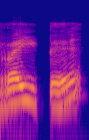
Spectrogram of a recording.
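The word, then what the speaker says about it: write: பவ் அப்படிங்கறத அழுத்தி சொல்லிக்கணும் இப்போ சைலெண்ட் டபள்யூ வேர்ட்ஸ் டபள்யூ வந்து இங்க உச்சரிக்க படாத வார்த்தைகள் ஓகே அப்ப எழுத்து டபள்யூ இருந்தாலும் நம்ம ரைட் ராங் ரிஸ்ட் அப்படின்னு எல்லாம் சொல்லக்கூடாது சொல்றது இல்ல இந்த டபள்யூ வந்து சைலெண்ட் ஆயிடும் அமைதியா இருக்கும் உச்சரிக்கப்படாது அப்ப எப்படி உச்சரிப்போம் வெறும் ஆர் ஐ டி ரைட்டு ஆர் ஓ என் G wrong or ஐ எஸ்டி ரிஸ்ட் அப்படின்னு படிப்போம் அப்ப இந்த w வந்து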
